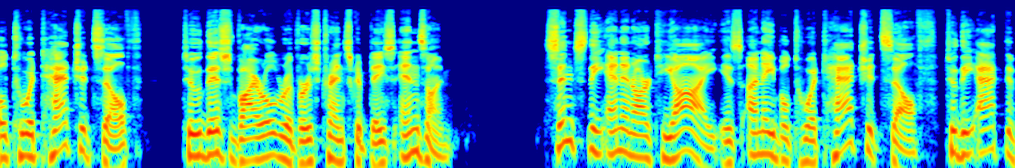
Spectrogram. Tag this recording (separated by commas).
Speech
